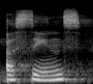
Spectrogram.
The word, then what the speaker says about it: Essenes: You have the Pharisees, the Sadducees, according to Google, you pronounce it the Essenes, the Zealots, and the Herodians.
